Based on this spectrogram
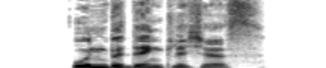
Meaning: strong/mixed nominative/accusative neuter singular of unbedenklich
- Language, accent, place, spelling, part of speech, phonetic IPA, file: German, Germany, Berlin, unbedenkliches, adjective, [ˈʊnbəˌdɛŋklɪçəs], De-unbedenkliches.ogg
